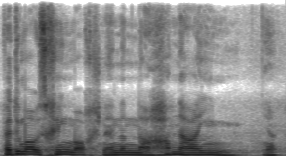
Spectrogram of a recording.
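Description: A man with a Swiss German accent preaching a sermon in a lively, informal way. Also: normal speed. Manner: lively, informal preaching with swings in pitch and loudness.

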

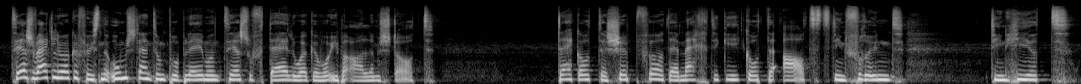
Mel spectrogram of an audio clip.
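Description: A woman's voice: medium pitch, dark tone. A woman preaching a sermon from a church stage, earnest and encouraging, with emphatic rises in her voice.

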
